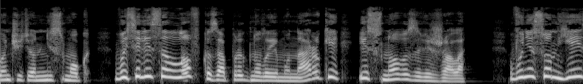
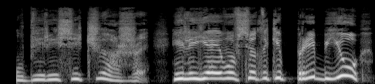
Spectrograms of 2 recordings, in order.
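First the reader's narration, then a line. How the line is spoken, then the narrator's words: Hiss. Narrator (Russian): прошипел Эрик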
